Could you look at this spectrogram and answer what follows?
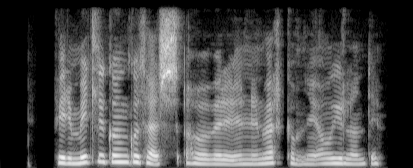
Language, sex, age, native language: Icelandic, female, 12, Icelandic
